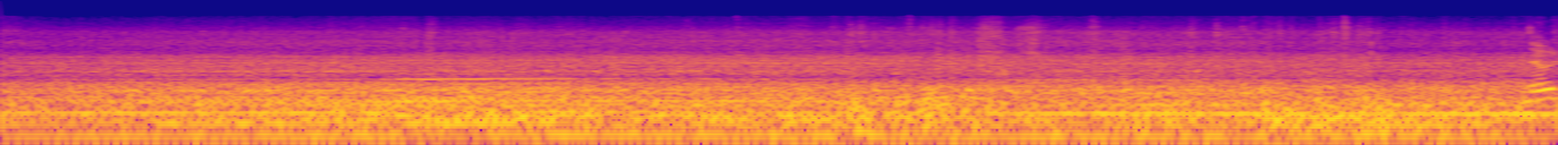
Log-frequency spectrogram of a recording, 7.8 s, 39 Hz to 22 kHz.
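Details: 1966 Mustang on a speed-bump road, testing for bump steer after reworking the TCP upper control arms with galled rod ends. Steady road and tyre rumble with no knocks or clanks from the front end; the suspension sounds quiet.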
